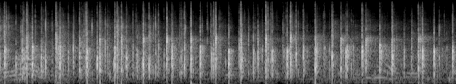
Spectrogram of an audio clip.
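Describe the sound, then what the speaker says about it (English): A small outdoor crowd at a rally to save a historic house claps enthusiastically, with individual hand claps sharp and distinct in an irregular, fast patter that stays loud and close throughout. "Let's give that a warm round of applause, please."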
